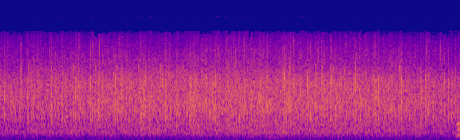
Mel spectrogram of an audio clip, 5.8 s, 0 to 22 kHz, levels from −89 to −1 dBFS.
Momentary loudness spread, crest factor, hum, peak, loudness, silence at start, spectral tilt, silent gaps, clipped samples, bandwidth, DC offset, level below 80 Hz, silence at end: 4 LU; 20 dB; none; -10 dBFS; -30 LUFS; 0 s; -1.5 dB/octave; none; under 0.1%; 13.5 kHz; under 0.1%; -76 dBFS; 0 s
